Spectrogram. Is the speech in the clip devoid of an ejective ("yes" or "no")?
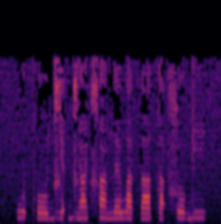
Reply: yes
